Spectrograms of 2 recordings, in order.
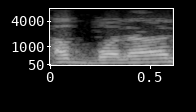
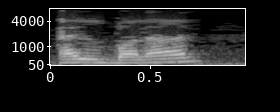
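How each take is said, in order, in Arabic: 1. تندمج اللام في صوت دال مشدد. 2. تُنطق اللام بوضوح قبل الدال. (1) "مثلا" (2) "ولا نقول الضلال"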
